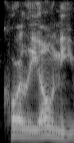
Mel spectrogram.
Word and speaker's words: Corleone: and I think you how do you say it Corleone right don't you say the e at the end y never seen Godfather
